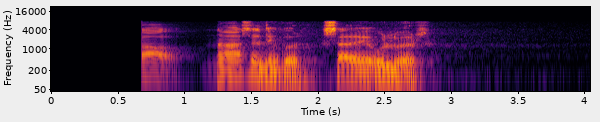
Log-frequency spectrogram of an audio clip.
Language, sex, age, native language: Icelandic, male, 50-59, Icelandic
